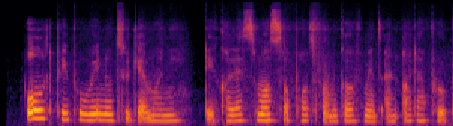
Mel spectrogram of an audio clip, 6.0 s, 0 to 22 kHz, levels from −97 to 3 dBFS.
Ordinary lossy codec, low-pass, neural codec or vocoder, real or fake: Opus, 24 kbps; 19.8 kHz; vocoder, 44.1 kHz, 128 mel bands, Pupu-Vocoder; fake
